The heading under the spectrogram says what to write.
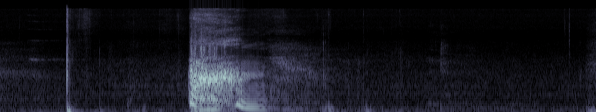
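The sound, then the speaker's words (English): A brief click, then one loud cough with a raspy, throat-clearing tail that fades over about a second. Quiet background follows, with no talking. “I got a cough. Can we get a mute?”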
